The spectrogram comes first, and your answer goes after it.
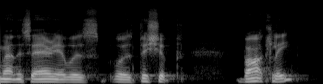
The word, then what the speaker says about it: Berkeley: So one of the philosophers that was sort of active talking about this area was Bishop Berkeley, pronounced Berkeley in America. So the Berkeley in California is named after him.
